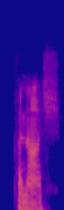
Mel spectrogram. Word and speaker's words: panache: panache. Is that how you pronounce that word? – I believe so.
